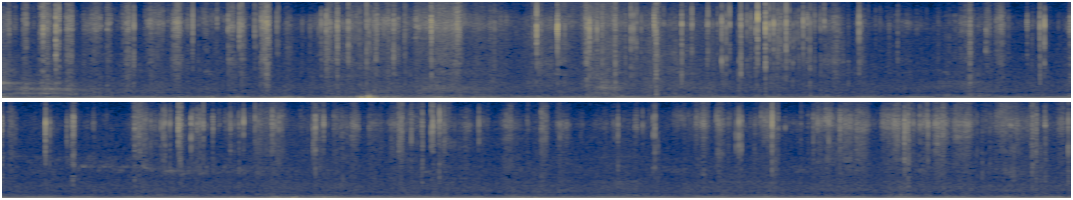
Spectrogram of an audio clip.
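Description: Faint, irregular crackling and rustling of stiff birch bark strips being threaded through the loops of a woven knife sheath and pulled tight, over a steady low hum.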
